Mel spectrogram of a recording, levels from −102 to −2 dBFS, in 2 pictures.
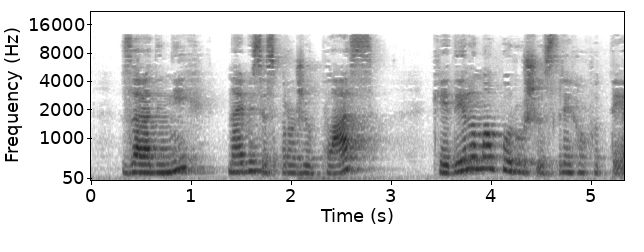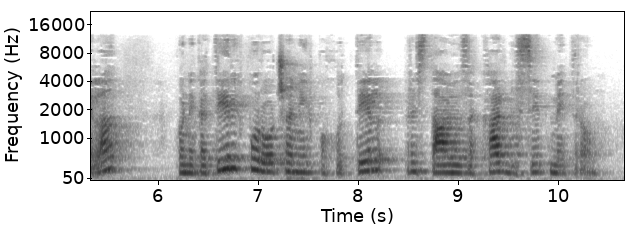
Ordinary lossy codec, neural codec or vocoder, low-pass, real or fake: AAC, 32 kbps; vocoder, 48 kHz, 128 mel bands, Vocos; 19.8 kHz; fake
